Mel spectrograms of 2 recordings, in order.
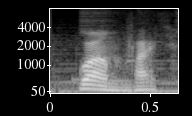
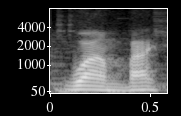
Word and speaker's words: Wambach: Entonces, una doctora norteamericana originaria de Chicago, Helen Wambach, repito el nombre, Helen Wambach, para los que desean buscar información, se escribe con W, Wambach y B larga.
